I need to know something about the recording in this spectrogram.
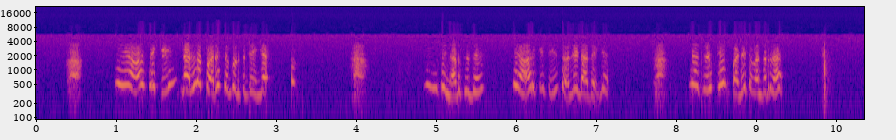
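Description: A young woman speaks tearfully and sobs close by.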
